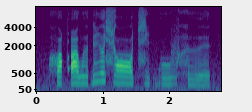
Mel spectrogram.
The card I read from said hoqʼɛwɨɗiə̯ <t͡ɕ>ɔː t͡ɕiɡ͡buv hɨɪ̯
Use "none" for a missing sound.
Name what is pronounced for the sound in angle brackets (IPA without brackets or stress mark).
ɕ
